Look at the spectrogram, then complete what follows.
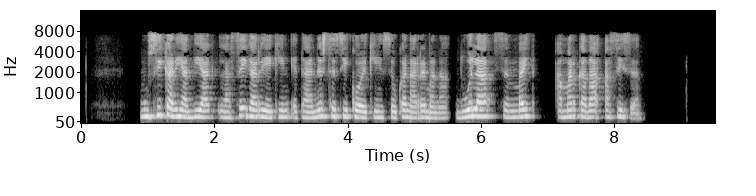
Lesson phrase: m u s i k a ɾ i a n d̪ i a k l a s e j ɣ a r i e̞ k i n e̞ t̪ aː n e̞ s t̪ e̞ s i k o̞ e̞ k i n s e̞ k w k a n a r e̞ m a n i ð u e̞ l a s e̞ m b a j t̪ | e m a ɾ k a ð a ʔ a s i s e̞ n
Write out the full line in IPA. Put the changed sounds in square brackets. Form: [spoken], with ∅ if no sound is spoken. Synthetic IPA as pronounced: m u s i k a ɾ i a n d̪ i a k l a s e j ɣ a r i e̞ k i n e̞ t̪ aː n e̞ s t̪ e̞ s i k o̞ e̞ k i n s e̞ [∅] w k a n a r e̞ m a n [a] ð u e̞ l a s e̞ m b a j t̪ | [a] m a ɾ k a ð a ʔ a s i s e̞ n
